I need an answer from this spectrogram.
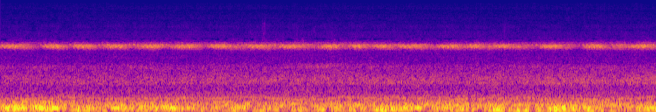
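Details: Crickets chirping at night, a steady high-pitched pulsed trill running without pause over a deep, rumbling low background.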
